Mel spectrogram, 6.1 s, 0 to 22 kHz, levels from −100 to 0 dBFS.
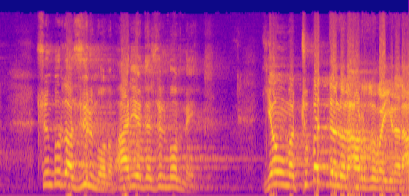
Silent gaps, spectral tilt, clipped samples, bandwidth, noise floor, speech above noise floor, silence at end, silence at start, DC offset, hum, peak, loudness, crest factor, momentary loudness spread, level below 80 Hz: none; -2 dB/octave; under 0.1%; 17 kHz; -39 dBFS; 28 dB; 0 s; 0.25 s; under 0.1%; none; -2 dBFS; -11 LUFS; 10 dB; 12 LU; -46 dBFS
